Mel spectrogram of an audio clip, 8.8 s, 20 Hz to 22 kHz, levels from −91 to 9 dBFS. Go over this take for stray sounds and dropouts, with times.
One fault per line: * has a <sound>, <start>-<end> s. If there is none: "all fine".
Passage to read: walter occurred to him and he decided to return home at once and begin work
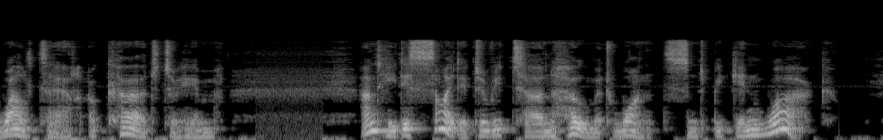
all fine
